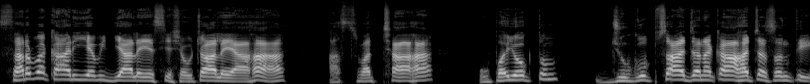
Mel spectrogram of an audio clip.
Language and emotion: Sanskrit, disgusted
